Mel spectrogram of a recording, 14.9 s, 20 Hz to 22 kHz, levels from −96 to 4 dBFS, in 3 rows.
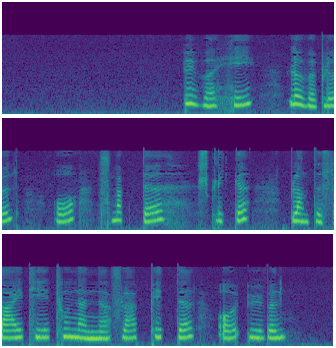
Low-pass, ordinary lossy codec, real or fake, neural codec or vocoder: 19.8 kHz; AAC, 24 kbps; fake; vocoder, 44.1 kHz, 128 mel bands every 512 samples, BigVGAN v2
